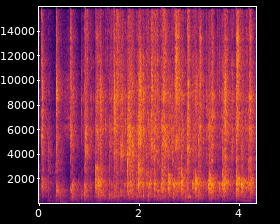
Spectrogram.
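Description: A small group of people clapping: quick, overlapping claps that swell about a second in and keep going.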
